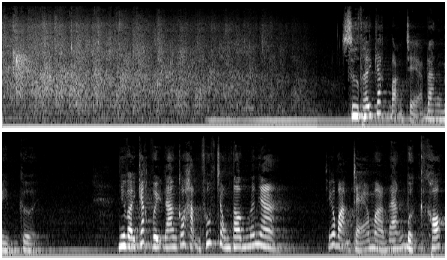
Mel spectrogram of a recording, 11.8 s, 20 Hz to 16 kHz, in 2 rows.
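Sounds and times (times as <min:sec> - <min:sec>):
large audience applause: 0:00.0 - 0:04.2
speech: 0:04.6 - 0:06.6, 0:07.4 - 0:11.8.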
